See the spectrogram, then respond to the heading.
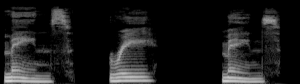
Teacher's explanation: Stress mains and keep re soft.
